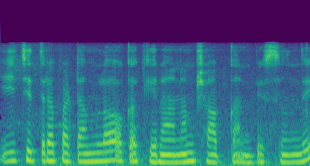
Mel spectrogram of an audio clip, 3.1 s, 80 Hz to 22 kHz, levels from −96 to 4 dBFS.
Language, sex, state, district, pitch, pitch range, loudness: Telugu, female, Andhra Pradesh, Visakhapatnam, 195 Hz, 180-210 Hz, -15 LUFS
